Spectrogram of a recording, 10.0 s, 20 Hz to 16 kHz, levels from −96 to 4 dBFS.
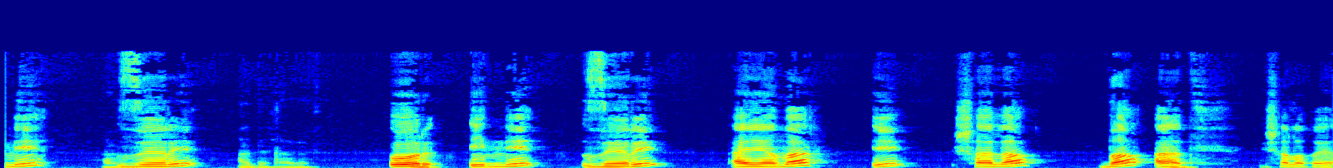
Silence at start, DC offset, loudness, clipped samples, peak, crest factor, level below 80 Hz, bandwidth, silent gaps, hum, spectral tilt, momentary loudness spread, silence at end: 0.05 s; under 0.1%; -18 LUFS; under 0.1%; 0 dBFS; 18 dB; -62 dBFS; 11.5 kHz; none; none; -6.5 dB/octave; 22 LU; 0 s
